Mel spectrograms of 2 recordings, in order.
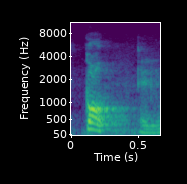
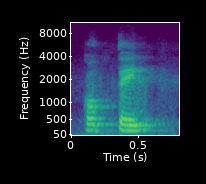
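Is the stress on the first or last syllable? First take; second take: first; last. First: The stress is on the first syllable. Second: The stress is on the last syllable. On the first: "y la otra palabra es cóctel" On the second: "es una palabra aguda"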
